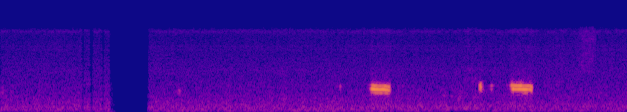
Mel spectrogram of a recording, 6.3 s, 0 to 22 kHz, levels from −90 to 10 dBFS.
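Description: At 0.81, 0.89 and 1.01 s, short concealed packet loss leaves brief smears where about 20 ms of speech went missing. The gaps were filled by extrapolating the preceding sound, which shows as blurred, repeated harmonic streaks on a spectrogram.

From 1.09 to 1.49 s, a brief fading buzz gives way to about 330 ms of flat near-silence, likely a long network dropout. The waveform flatlines and the spectrogram shows an empty band, with energy stopping above 8 kHz throughout.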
